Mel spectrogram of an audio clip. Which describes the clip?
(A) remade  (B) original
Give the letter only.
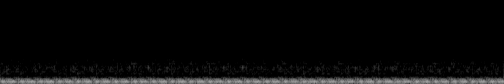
B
